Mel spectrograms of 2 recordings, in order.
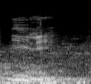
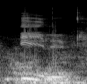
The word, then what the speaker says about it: Или: rien à voir avec le N, je le reprononce, c'est un I. И. Comme par exemple dans le mot ili, Или.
